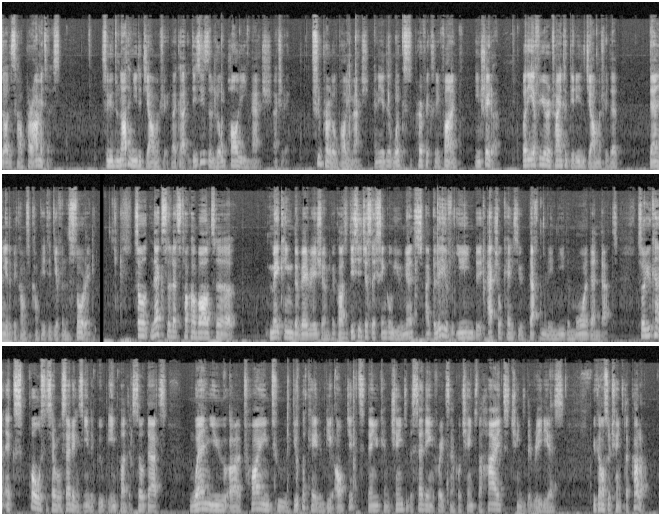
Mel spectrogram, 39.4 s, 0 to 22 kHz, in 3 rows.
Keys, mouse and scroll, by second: 1.4-4.3 middle drag, 4.3 z, 5.6-7.0 middle drag, 7.0 z, 7.8 z, 9.2-11.4 middle drag, 11.4-14.4 drag, 15.1 ctrl+alt+shift+q, 16.9-19.9 middle drag, 21.3 ctrl+a, 26.1-27.3 drag, 28.2-29.6 middle drag, 29.6 click, 32.1 shift+d, 33.0-34.2 ctrl+middle drag, 34.2-38.1 drag, 38.1-39.4 middle drag.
